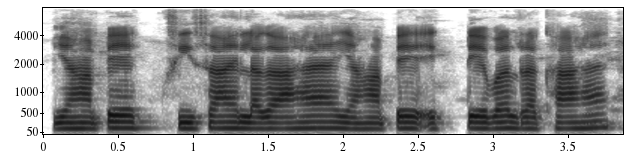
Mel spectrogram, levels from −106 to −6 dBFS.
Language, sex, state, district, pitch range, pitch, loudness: Hindi, male, Bihar, Samastipur, 135-145 Hz, 140 Hz, -16 LUFS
